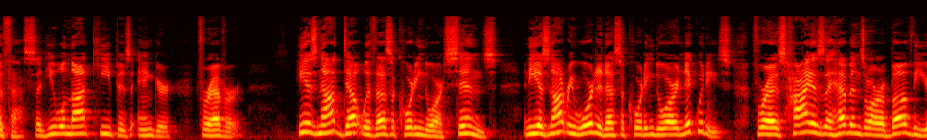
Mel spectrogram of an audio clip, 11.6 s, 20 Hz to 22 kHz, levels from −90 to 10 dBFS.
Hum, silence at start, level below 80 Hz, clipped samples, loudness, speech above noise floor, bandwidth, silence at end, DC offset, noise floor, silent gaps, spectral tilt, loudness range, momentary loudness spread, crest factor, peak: none; 0 s; -72 dBFS; under 0.1%; -24 LUFS; 42 dB; 13.5 kHz; 0 s; under 0.1%; -66 dBFS; none; -5.5 dB/octave; 4 LU; 13 LU; 16 dB; -8 dBFS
